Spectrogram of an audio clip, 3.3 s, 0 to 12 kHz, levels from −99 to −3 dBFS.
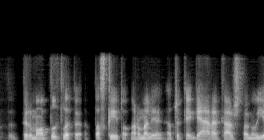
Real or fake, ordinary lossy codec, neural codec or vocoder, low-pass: fake; MP3, 96 kbps; codec, 16 kHz, about 1 kbps, DyCAST, with the encoder's durations; 7.2 kHz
